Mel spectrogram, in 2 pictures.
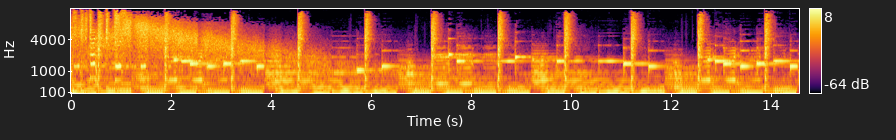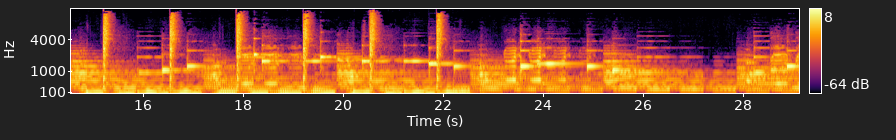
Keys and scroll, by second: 8.0 z, 8.7 alt+g, 10.3 alt+g, 10.4 alt+z, 14.2 alt+g, 14.3 alt+z, 17.9 z, 19.0 g, 19.1 z, 20.4 g, 21.1 z.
